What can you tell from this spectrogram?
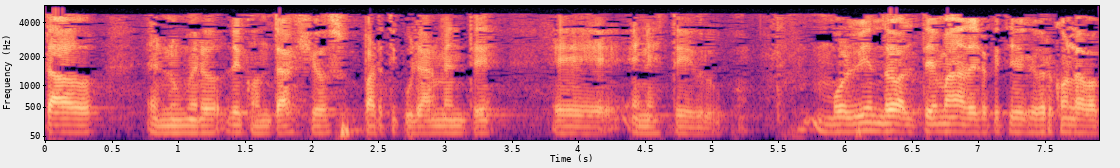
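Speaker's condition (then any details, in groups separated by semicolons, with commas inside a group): No condition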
